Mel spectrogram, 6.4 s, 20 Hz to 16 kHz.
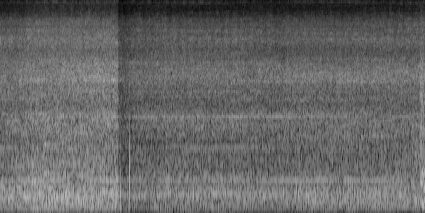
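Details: Motor pump (pump 2) after repair, replaced leaking part that was seeping oil, tested on manual then auto: steady even motor hum with constant high whine, no knocking or rattling; normal running.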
